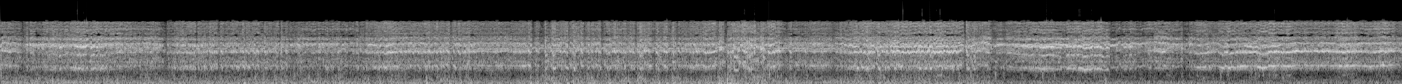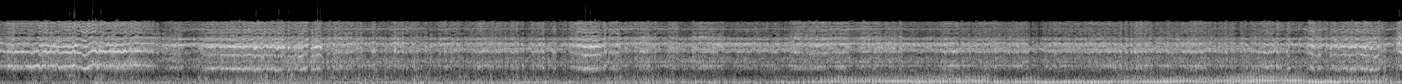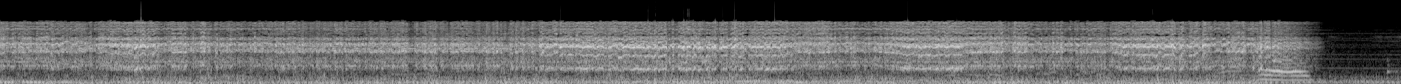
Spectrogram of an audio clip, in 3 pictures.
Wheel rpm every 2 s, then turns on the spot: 220, 230, 230, 230, 220, 210, 220, 220, 220, 230, 230, 230, 230, 220, 220, 230, 230, 220, 230, 230, 60.
none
